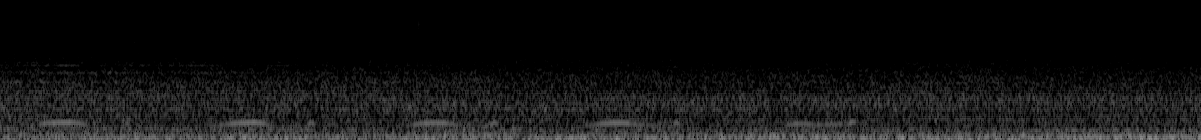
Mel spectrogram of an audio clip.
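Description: A bird calling with a series of short, low hooting notes, each rising and falling, about one a second, stopping about four seconds in, over a steady low rumble.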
